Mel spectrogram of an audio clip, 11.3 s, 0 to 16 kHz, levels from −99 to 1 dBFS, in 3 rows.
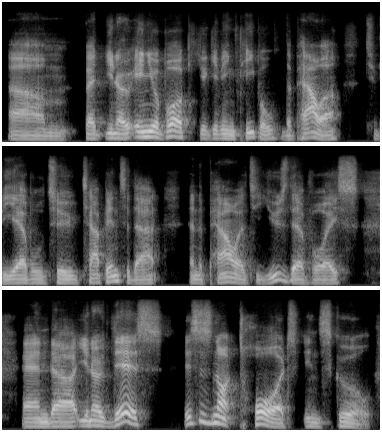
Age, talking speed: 20-39, 195 wpm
